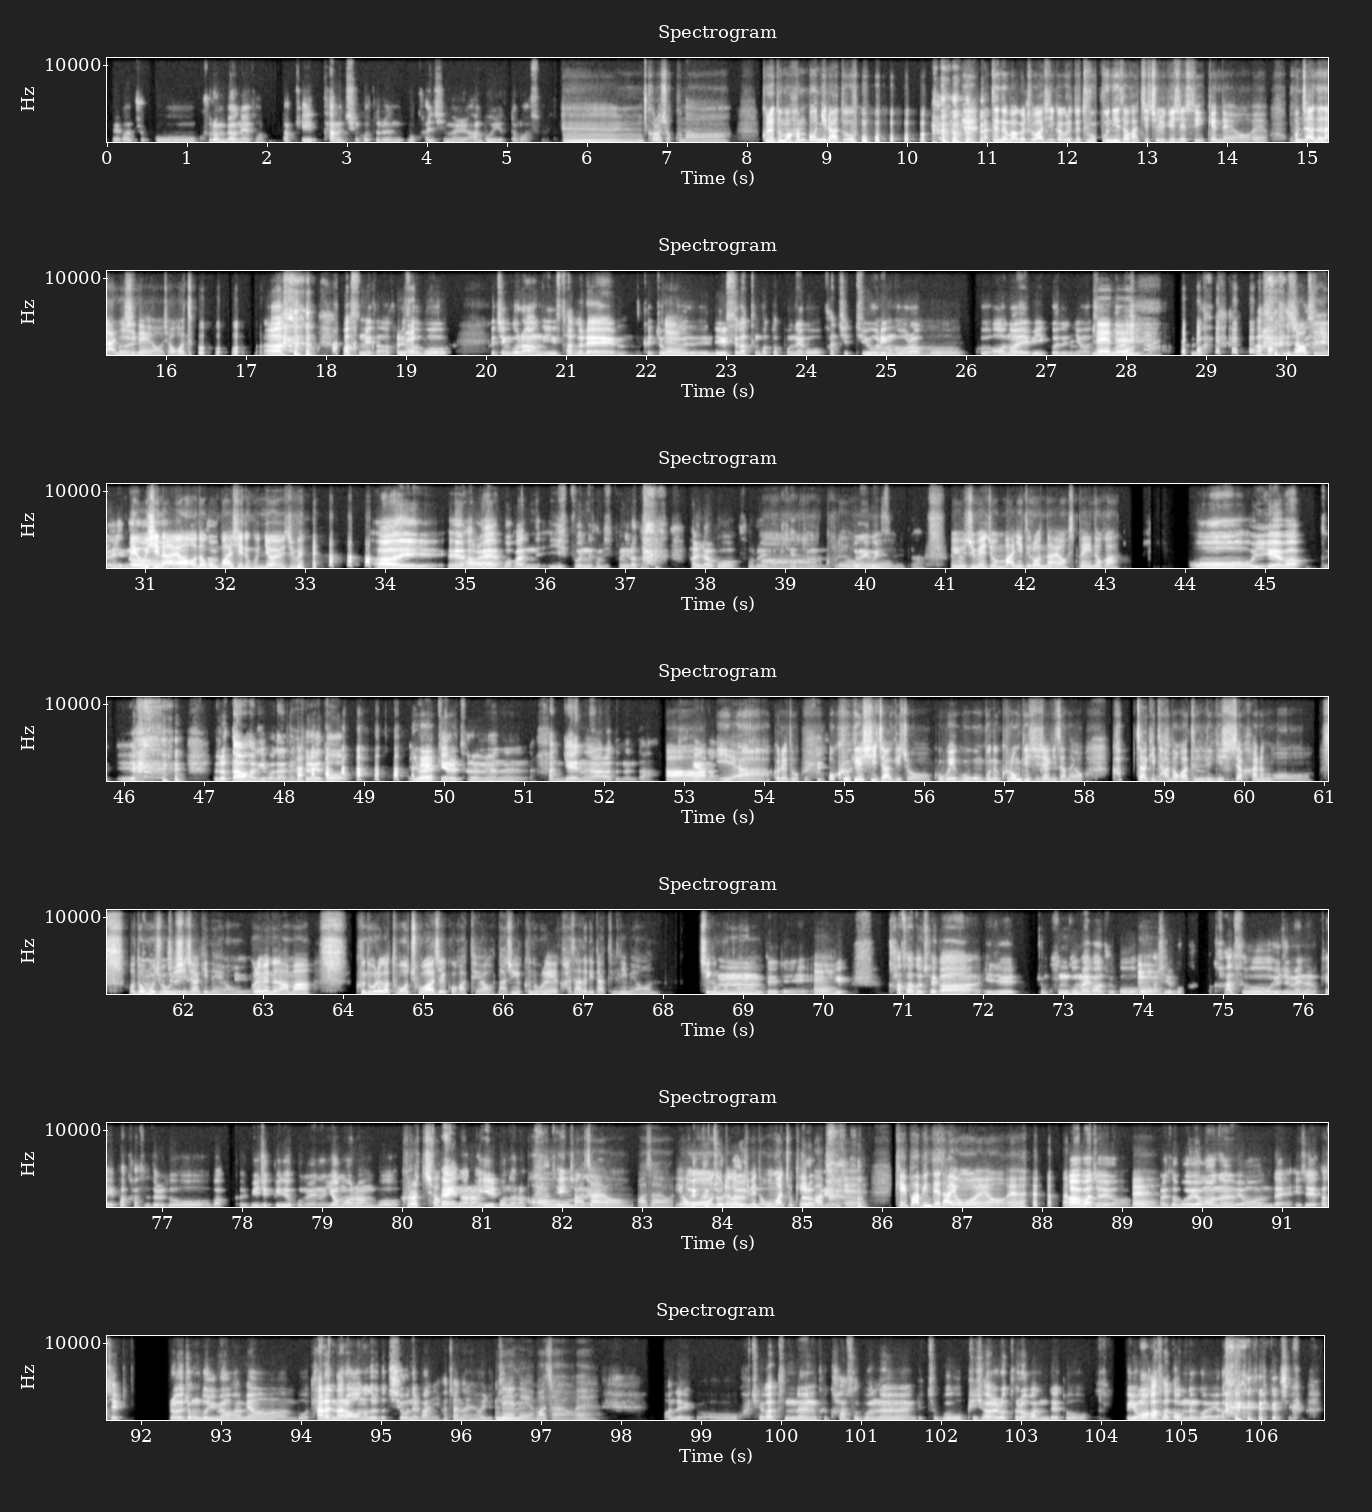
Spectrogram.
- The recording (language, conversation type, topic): Korean, podcast, 요즘 음악 취향이 어떻게 달라졌나요?
- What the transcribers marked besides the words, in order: other background noise; laugh; tapping; laugh; laughing while speaking: "적어도"; chuckle; chuckle; laughing while speaking: "그거 깔아 가지고"; laughing while speaking: "요즘에"; chuckle; laugh; laugh; laugh; laughing while speaking: "네"; laughing while speaking: "네"; laughing while speaking: "없더라고요"; laugh; laugh; laughing while speaking: "그래 가지고"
